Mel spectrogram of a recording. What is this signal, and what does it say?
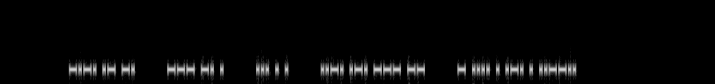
Morse code, heard as a keyed tone, about 50 wpm, 700 Hz. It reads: CAN ONE SEE FROM THERE?
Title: 2x Word-Spacing - Sentences from Top 100 Words - 50wpm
